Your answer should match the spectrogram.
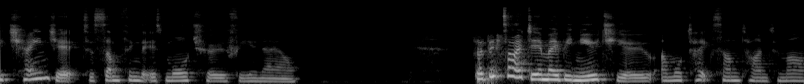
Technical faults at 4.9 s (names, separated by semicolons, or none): adaptive stream at a lower bitrate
